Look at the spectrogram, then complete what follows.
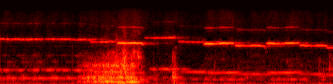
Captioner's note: shade scraping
